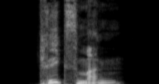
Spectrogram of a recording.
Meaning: warrior
- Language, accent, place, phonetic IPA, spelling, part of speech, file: German, Germany, Berlin, [ˈkʁiːksˌman], Kriegsmann, noun, De-Kriegsmann.ogg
